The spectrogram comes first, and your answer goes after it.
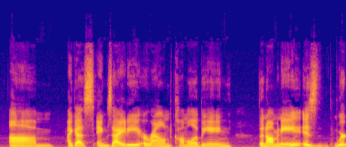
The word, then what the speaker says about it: Kamala: for the shout out that is completely not correct it is kamla Harris just watch too many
